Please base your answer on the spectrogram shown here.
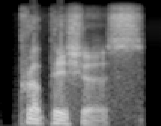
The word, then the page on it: propitious: British English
